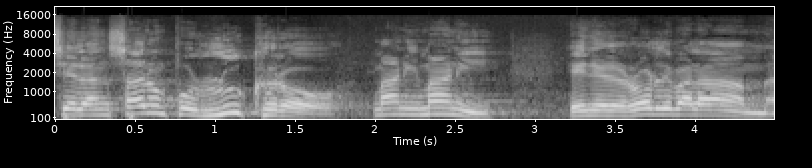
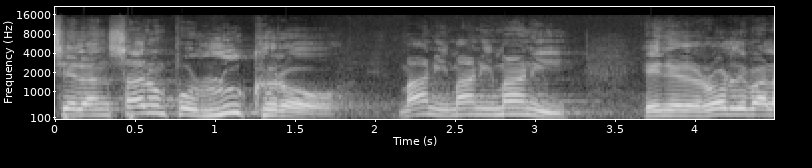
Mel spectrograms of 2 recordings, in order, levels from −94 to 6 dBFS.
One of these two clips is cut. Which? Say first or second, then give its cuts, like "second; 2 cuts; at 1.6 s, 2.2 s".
first; 1 cut; at 2.0 s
